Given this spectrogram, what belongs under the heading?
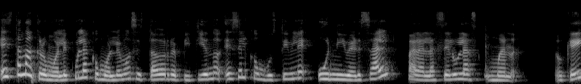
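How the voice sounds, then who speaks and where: Her pace is very fast. A woman with a fairly high pitch speaks with ordinary pitch variation. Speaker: biochemistry tutor. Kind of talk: online class lecture.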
